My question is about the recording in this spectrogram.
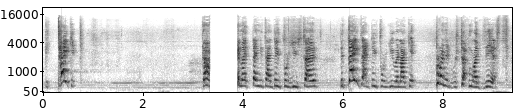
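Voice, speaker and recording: A woman's voice: high voice, lively intonation, normal speed. A mother, upset and near tears, scolding and pleading with her son. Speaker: suspect's mother. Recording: distant mic with loud background noise.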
